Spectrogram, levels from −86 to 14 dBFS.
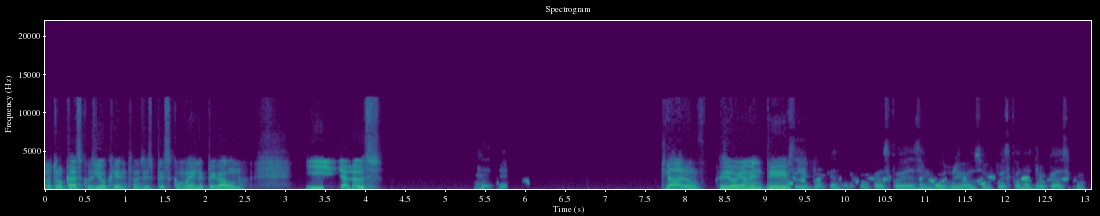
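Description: At 5.96 to 6.07 s a faint echo leak comes through, a copy of the speech about 275 ms late and well below it. The likely cause is a far-end loudspeaker echo that the canceller failed to remove. On a spectrogram it shows as a weak, delayed repeat of the preceding harmonic pattern. From 9.32 s to the end, the speech is suppressed in double talk: the level drops in uneven pieces, at worst by about 40 dB, and the top end thins out. The waveform shows chopped, collapsing envelopes and the spectrogram loses high-frequency energy in patches, likely because the canceller muted the talker along with the echo. Within that stretch, echo leaks recur at 9.35 to 9.51 s and 11.68 to 11.76 s, at the same 275 ms delay and each louder than the first, the second nearly as strong as the speech. They appear as brief, smeared duplicate bands.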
